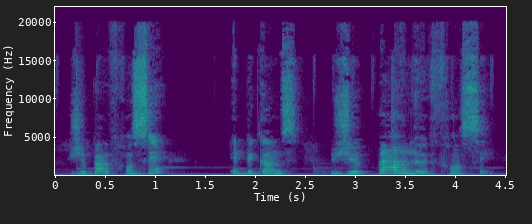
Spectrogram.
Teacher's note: The final syllables like E are pronounced more prominently.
